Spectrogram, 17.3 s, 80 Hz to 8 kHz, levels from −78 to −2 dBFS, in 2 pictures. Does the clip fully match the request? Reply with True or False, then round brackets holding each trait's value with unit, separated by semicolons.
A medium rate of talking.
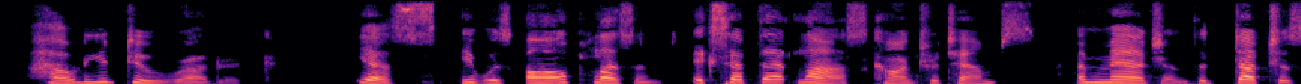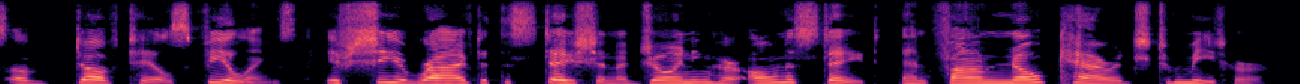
False (130 wpm)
